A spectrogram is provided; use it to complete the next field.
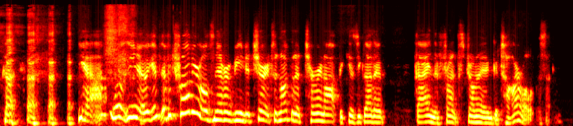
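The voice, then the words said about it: Canadian accent, not English. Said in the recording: “my accent isn't English ... I'm originally from Canada ... My accent stays the same”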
